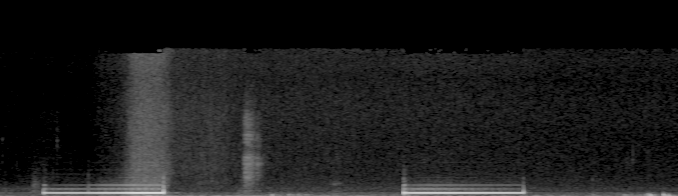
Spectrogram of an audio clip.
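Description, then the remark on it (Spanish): A telephone ringback tone: two steady electronic beeps, each lasting about a second and a half, separated by a long pause, with faint rustling and breathing in between. “¿Le marcamos de una vez?”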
